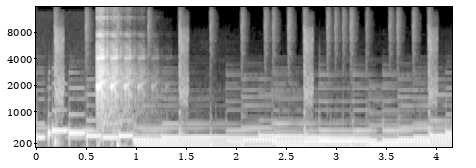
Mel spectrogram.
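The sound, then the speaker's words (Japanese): A bright clink of glasses of soda touching in a toast rings out early, once, over steady background music that carries on afterward. “乾杯。”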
